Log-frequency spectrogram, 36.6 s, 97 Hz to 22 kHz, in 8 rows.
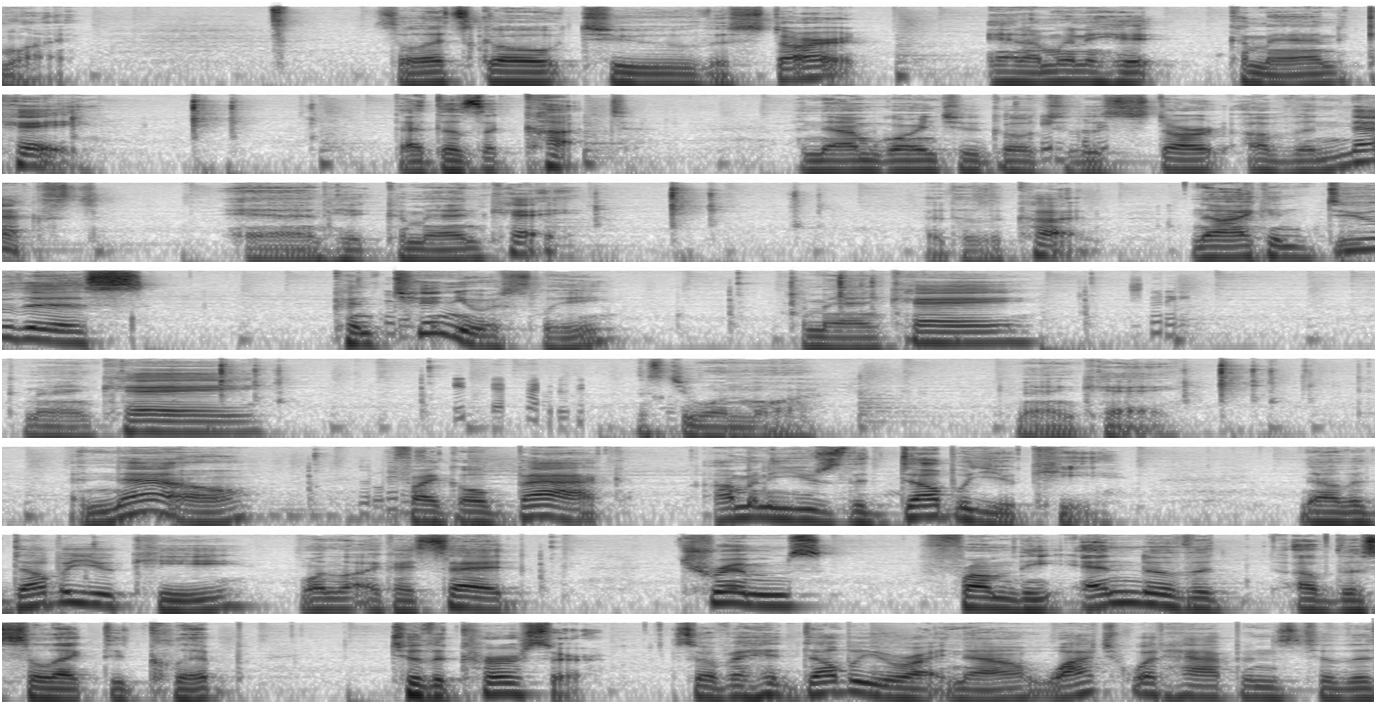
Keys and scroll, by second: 5.1 super+k, 11.3 super+k, 16.4 super+k, 19.0 super+k, 22.3 super+k.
